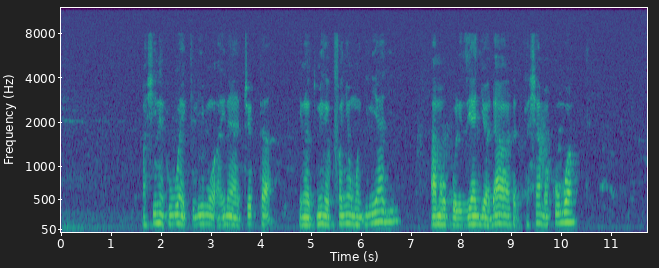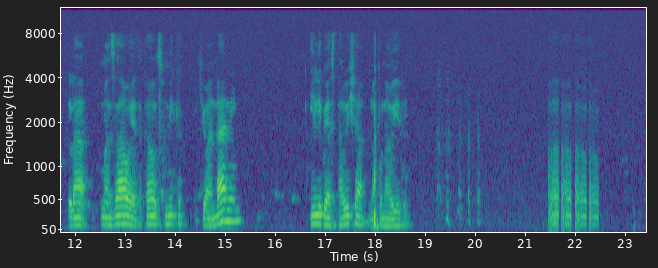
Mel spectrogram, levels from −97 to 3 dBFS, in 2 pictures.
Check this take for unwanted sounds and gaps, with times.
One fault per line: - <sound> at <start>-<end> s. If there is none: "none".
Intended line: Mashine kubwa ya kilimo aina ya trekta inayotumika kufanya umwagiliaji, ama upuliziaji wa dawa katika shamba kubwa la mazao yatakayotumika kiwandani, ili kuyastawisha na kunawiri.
- laugh at 19.2-20.2 s
- laugh at 21.5-22.5 s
